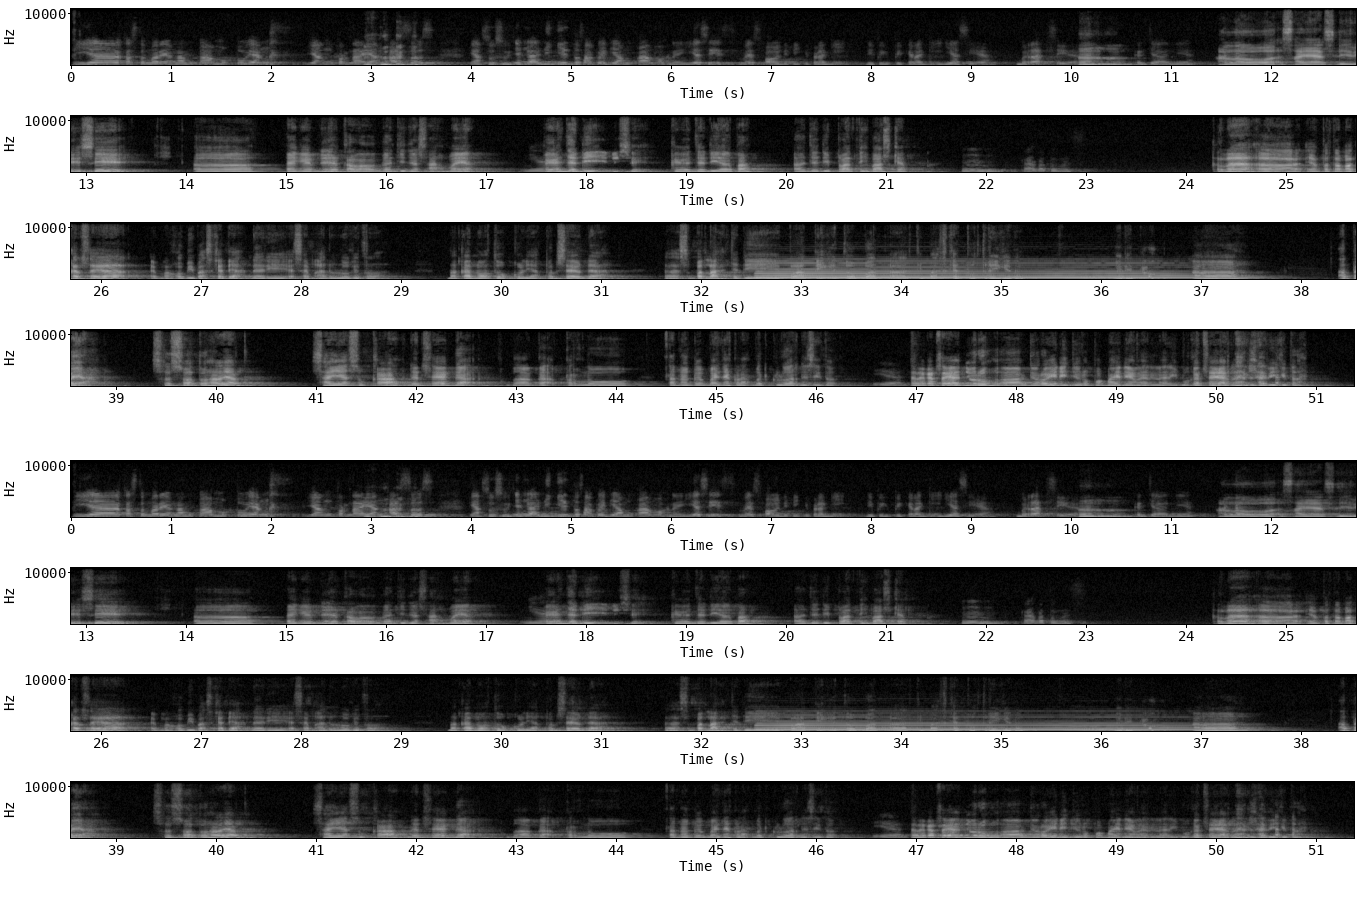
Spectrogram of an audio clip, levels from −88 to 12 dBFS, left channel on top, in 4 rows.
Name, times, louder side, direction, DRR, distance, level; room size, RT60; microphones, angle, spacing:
voice 1, 0.0-3.5 3.8-10.1 10.6-11.2 11.5-11.7 17.3-17.7 21.8-22.9 28.2-28.6 35.6-36.3 46.6-46.9, right 1 dB, 10° right, 6 dB, 1.1 m, -41 dB
voice 2, 2.9-3.5 10.1-10.7 11.5-13.4 13.8-16.9 17.6-19.7 20.1-21.2 24.3-28.9 29.5-31.1 31.6-35.3 36.1-36.5 36.9-37.5 38.4-38.8 39.4-40.4 41.0-44.1 44.5-46.2 46.9-50.9, left 2 dB, 80° left, 9 dB, 1.3 m, -30 dB
Wind instrument woodwind instrument, 32.5-37.6, left 3 dB, 25° left, 0.7 m, -31 dB
24.5 x 21.0 x 7.2 m, 1.2 s
head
